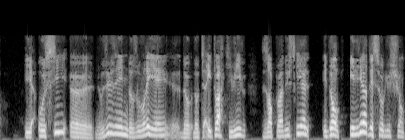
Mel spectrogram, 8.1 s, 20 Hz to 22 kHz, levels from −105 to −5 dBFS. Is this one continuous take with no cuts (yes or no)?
no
